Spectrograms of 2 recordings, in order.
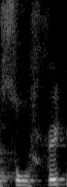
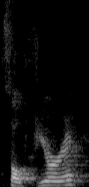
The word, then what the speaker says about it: sulfuric: Instead of sulfic acid or phosphic acid, we added that UR, that OR in there. Phosphoric, sulfuric.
